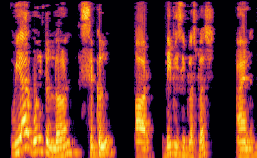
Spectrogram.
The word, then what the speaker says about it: SYCL: and DPC plus plus sickle it's pronounced as s-i-c-k-l-e-sical and DPC plus plus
